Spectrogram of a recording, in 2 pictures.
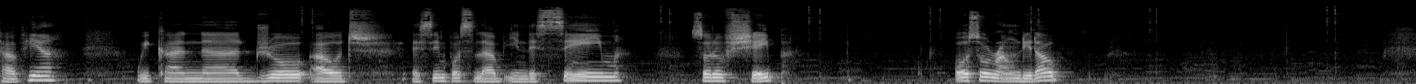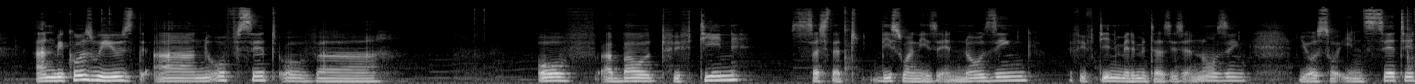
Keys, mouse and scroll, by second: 4.8 Escape, 6.0 Escape, 10.3 Escape, 26.5 Escape.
